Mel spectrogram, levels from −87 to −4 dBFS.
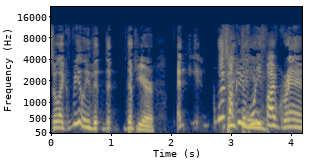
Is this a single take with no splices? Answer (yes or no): no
